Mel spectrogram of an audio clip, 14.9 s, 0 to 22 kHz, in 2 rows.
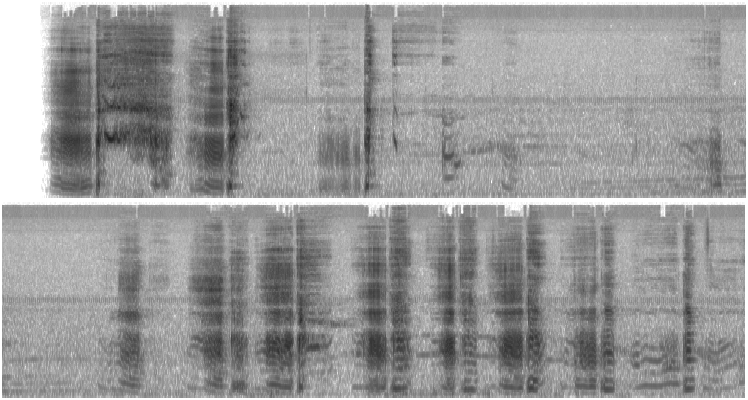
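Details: A Yorkshire terrier's reverse sneezing, bursts of rapid, loud snorting breaths, occurring whenever excited, expecting a walk, or near a female in heat; this episode lasted 48 hours and the dog died hours later.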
